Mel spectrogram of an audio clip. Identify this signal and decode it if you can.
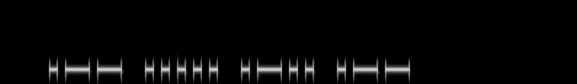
Morse code, heard as a keyed tone, about 16 wpm, 700 Hz. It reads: W5LW
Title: USA Call Signs - 4 Characters - Repeated 3x - 15wpm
